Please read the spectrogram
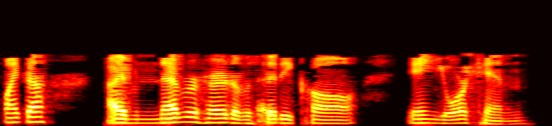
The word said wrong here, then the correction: Inyokern: I don't know if I'm even saying that correctly. – You're not. Nobody does. It's okay. It's called Inyokern.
